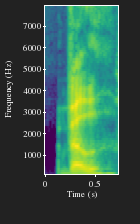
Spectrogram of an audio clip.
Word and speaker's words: Hvad: Again, it's vel, so the H doesn't get pronounced. H-V-A-D, vel med dig.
